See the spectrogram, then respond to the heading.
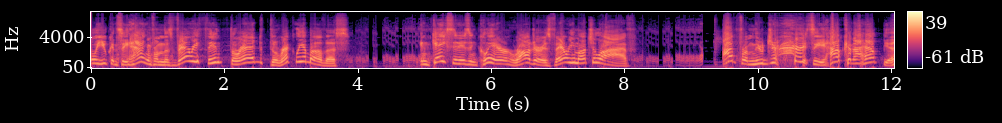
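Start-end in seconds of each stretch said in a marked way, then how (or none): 9.5-12.1 put-on American southern accent. Voicing the mascot Roger offering to help, southern accent for Roger. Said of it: "keep him with the southern accent".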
